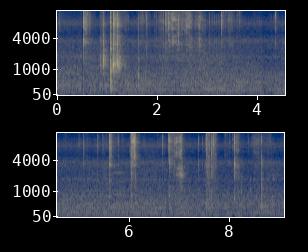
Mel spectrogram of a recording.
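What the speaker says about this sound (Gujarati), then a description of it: "આ બધું મિક્સ કરી લેવું" A utensil scrapes and clinks against a bowl in irregular bursts, mixing bread pizza topping ingredients with cheese, with quiet pauses between the stirring strokes.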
